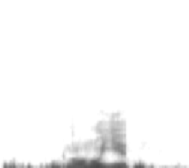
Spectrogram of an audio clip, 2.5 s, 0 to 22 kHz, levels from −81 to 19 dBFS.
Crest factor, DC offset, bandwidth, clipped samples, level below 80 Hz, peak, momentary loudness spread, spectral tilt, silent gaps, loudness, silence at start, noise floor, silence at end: 16 dB; under 0.1%; 6.2 kHz; under 0.1%; -40 dBFS; -6 dBFS; 19 LU; -7 dB/octave; none; -20 LUFS; 0.05 s; -58 dBFS; 0.6 s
